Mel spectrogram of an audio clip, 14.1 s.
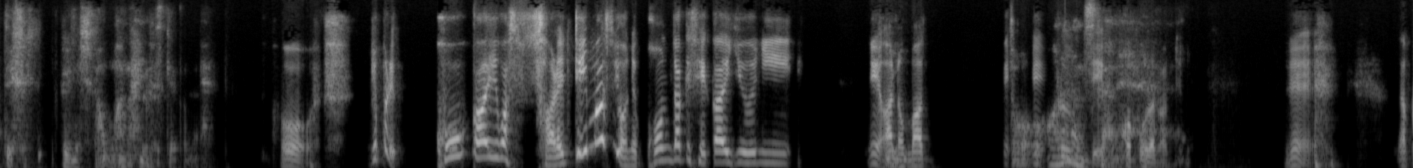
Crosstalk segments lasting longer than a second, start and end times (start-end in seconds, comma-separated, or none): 10.1-11.6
